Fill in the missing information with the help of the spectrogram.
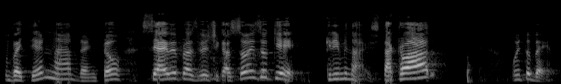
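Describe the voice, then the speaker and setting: A woman's voice: on the high side, expressive, normal speed, fairly bright tone, slight background noise. Woman teacher quizzing her students. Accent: Brazilian Portuguese. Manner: quizzing students with rhetorical questions, stressing key words. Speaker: law course teacher. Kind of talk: classroom lecture.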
